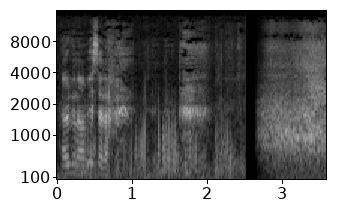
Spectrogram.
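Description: A young man laughs close by.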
